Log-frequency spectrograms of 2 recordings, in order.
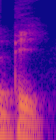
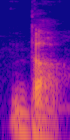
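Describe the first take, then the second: First: The word ends in a long 'ee' vowel. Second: The word ends in a short 'uh' vowel. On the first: The next word starts with a vowel. "वॉवेल letter होंगे तो दी" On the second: The next word starts with a consonant. "कॉन्सोनेंट है तो इनको उच्चारण करेंगे द"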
